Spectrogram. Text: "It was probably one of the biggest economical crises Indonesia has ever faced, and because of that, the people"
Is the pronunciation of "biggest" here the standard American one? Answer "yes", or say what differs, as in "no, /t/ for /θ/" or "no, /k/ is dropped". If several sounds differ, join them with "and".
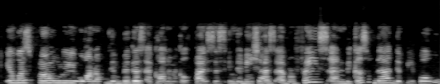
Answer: yes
